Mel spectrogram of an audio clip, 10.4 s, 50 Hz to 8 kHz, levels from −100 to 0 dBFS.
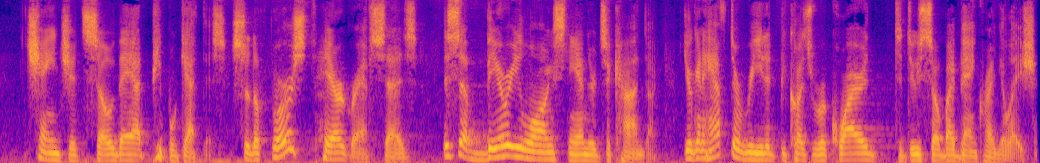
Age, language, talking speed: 50-69, English, 210 wpm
